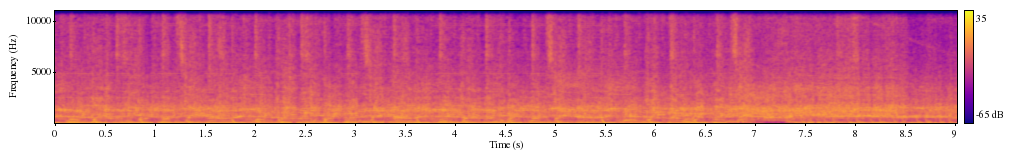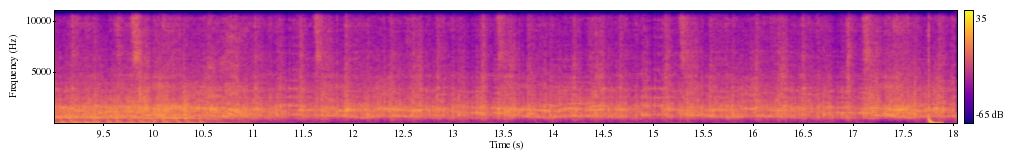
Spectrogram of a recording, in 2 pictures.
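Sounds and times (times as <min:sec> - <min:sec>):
heavy bass: 0:00.0 - 0:11.1
electronic dance music: 0:00.0 - 0:18.0.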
